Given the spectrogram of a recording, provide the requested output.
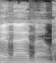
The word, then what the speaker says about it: Nanaimo: Nanaimo.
